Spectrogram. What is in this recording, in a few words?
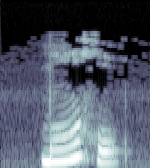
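"模糊", Mandarin Chinese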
